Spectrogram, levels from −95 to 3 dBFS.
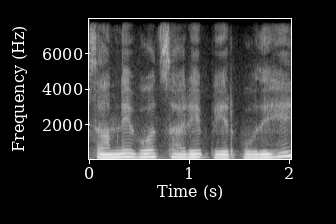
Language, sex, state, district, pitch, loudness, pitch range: Hindi, female, Arunachal Pradesh, Lower Dibang Valley, 175 Hz, -13 LUFS, 170-190 Hz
